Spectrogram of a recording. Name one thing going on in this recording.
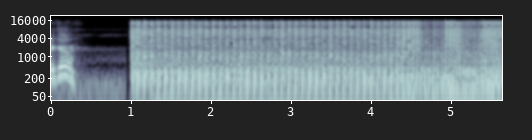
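A small engine runs with a fast, steady chugging.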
